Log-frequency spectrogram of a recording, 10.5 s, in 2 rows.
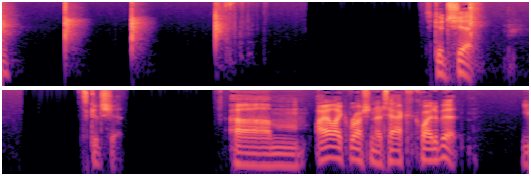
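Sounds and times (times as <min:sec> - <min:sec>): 
one person clapping hands: 0:00.0 - 0:01.6, 0:02.2 - 0:02.6
speech: 0:04.3 - 0:04.8, 0:06.1 - 0:06.6, 0:07.6 - 0:10.5.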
